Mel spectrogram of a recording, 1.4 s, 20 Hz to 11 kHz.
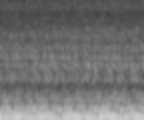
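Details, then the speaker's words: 2007 Dodge Ram 1500, 3.7L V6, at idle near the tailpipe after a new Walker muffler and tailpipe: smooth, deep, steady hum with no rasp, rattle or puffing; sounds like the healthy stock system. "But it sounds good. It sounds about like it did when it was factory. Some people said this muffler was a little louder."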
